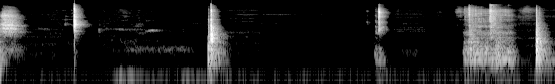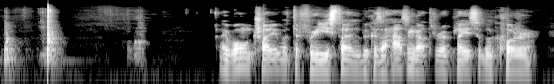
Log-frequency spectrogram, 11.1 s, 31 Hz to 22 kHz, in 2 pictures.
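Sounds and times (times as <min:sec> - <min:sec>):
tools knocking on wooden bench: 0:02.1 - 0:02.3, 0:05.3 - 0:06.3
metal scraping rub: 0:04.6 - 0:07.1.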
